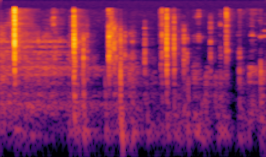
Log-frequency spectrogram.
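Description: Light, irregular plastic clicks and taps from hands handling a Transformers Cybertron Red Alert figure as its parts are settled into robot mode.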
